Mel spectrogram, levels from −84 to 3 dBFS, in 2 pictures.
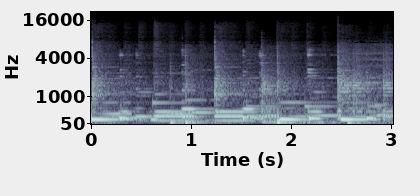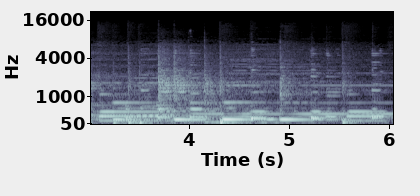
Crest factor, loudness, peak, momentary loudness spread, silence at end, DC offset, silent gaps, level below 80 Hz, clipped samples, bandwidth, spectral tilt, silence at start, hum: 14 dB; -17 LUFS; -2 dBFS; 4 LU; 0 s; under 0.1%; none; -34 dBFS; under 0.1%; 7.8 kHz; -7.5 dB/octave; 0 s; none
